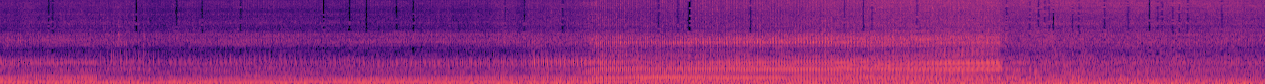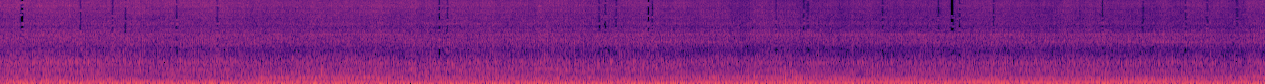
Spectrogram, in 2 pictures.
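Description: Harley-Davidson Softail opened up to full throttle, a loud, steady engine roar that rises in pitch through the gears and then settles into a constant drone with wind noise.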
